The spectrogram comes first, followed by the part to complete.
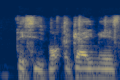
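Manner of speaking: normal talking voice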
